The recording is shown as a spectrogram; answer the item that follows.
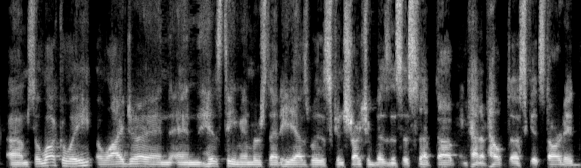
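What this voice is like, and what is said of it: Texan accent. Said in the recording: “They hear my accent way too early ... your Texan accent”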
